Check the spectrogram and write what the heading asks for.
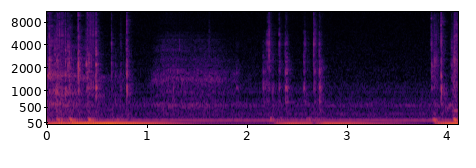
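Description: Keystrokes on a computer keyboard: a few separate, unhurried key clicks, a couple near the start and a small run about two and a half seconds in, as letters are typed one at a time.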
